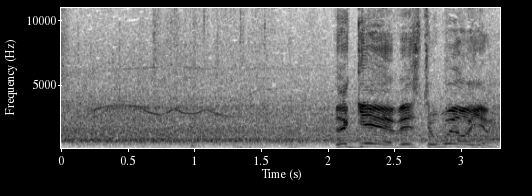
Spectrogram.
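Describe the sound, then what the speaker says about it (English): Stadium crowd roar in the College Football 25 video game during Florida State vs Miami, a steady loud wash of fans under a commentator's voice that runs throughout. "This crowd trying to make life miserable for this offense."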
